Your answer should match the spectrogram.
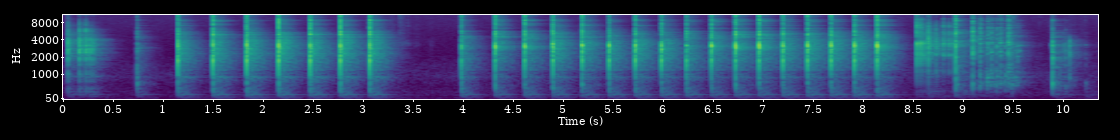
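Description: Small ball-peen hammer striking the end of a metal hinge pin on an anvil, peening it over to rivet the hinge of a wafer iron: a run of ringing metal taps about three a second, a short pause about three seconds in, then a longer run. A brief metallic scraping follows near the end.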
